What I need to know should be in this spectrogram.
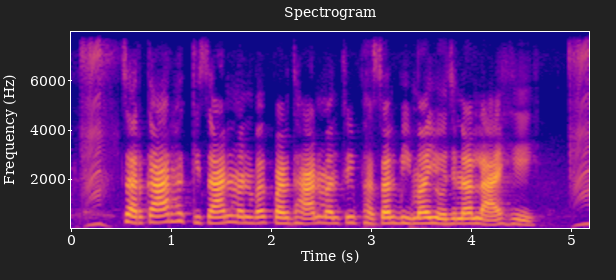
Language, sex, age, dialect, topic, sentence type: Chhattisgarhi, female, 25-30, Western/Budati/Khatahi, agriculture, statement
